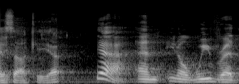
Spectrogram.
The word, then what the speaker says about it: Kiyosaki: Kiyosaki, yeah.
